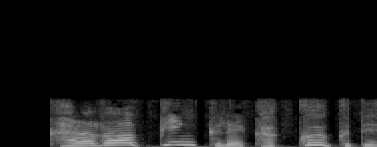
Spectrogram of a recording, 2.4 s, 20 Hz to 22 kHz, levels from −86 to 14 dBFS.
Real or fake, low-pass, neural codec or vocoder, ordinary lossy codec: real; 7.2 kHz; none; none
